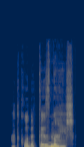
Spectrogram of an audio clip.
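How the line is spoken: Moaning through heavy sobs. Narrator (Russian): сквозь бурные рыдания простонала Мэри Лу

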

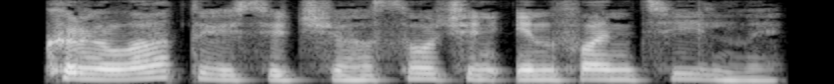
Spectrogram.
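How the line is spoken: Sigh. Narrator (Russian): вздохнула Агата

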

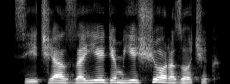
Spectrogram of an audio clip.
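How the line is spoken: Triumphant growl. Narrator (Russian): Торжествующе прорычал Бреннер

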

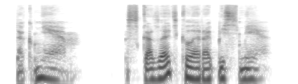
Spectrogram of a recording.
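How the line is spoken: Plain question. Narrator (Russian): спросил тот

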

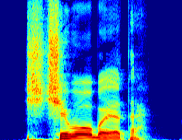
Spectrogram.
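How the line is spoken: Snort. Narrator (Russian): хмыкнул Лефевр

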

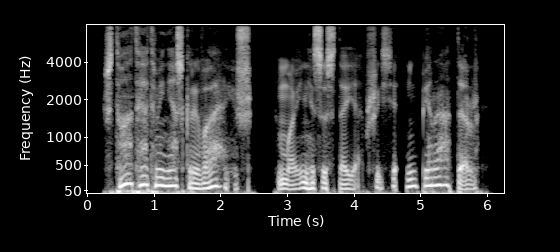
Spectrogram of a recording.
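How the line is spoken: Purring. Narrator (Russian): промурлыкала Хайту

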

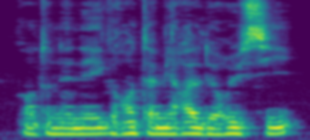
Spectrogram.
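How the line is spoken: Pessimist grumbling. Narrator (French): grogna un pessimiste

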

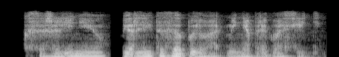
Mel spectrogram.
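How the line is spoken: Calm reply. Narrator (Russian): ответила она спокойно

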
